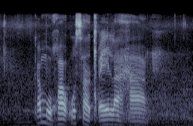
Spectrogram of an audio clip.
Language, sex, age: Southern Sotho, male, 22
